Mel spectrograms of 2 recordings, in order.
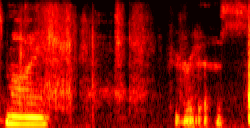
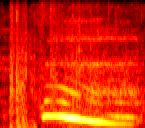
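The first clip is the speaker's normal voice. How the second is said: long, loud falling sigh; 5 semitones higher, 7 dB louder than usual. Real, not acted. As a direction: let out a big high sigh, sliding down. Loud sigh while searching through stamps.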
